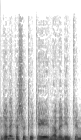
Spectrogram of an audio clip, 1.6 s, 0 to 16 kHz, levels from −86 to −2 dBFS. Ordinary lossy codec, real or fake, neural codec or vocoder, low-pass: MP3, 64 kbps; fake; codec, 44.1 kHz, 0.9 kbps, DAC; 14.4 kHz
